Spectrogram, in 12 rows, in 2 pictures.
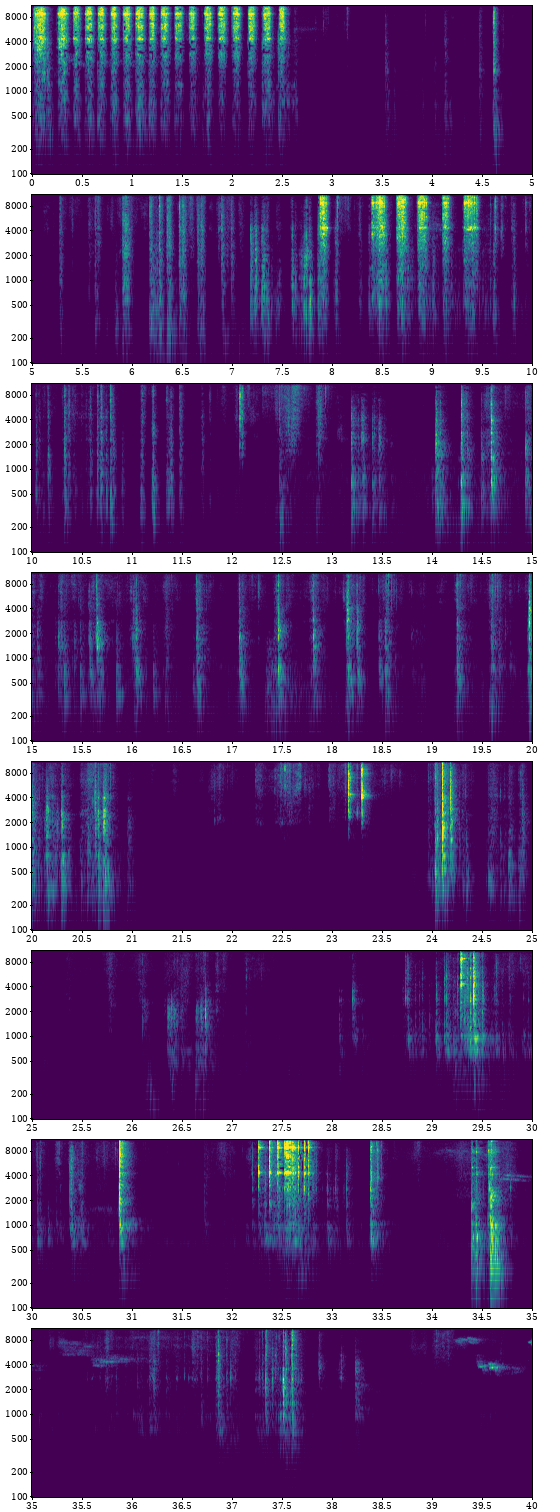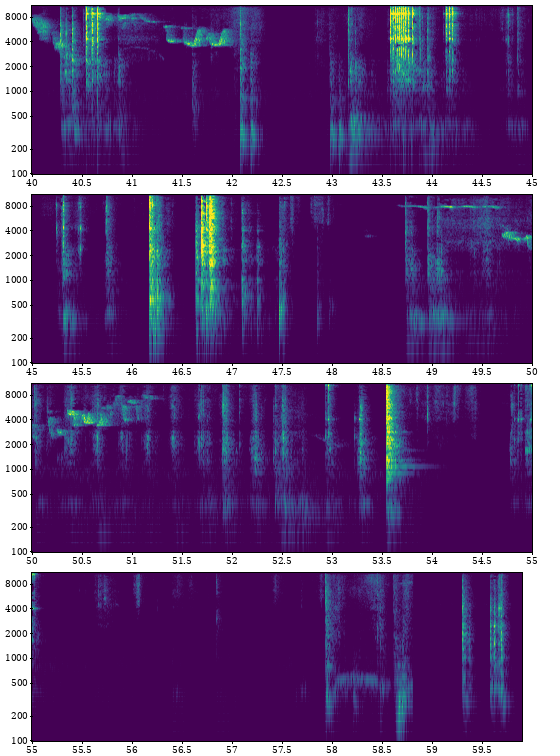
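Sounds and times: screwdriver clicking and scraping: 0.0 - 3.2, 7.7 - 10.4, 43.6 - 45.6
plastic panels knocking and rattling: 3.4 - 8.4, 9.0 - 12.0, 13.1 - 21.1, 45.3 - 47.6.

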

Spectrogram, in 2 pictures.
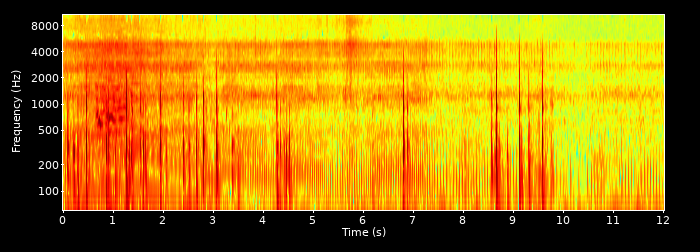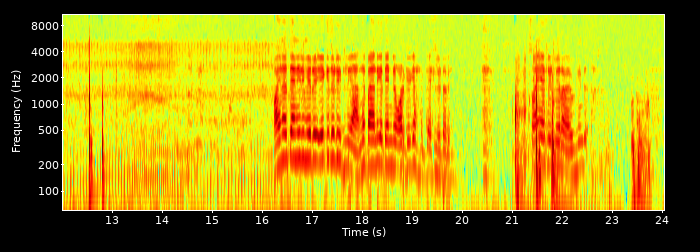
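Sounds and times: motorcycle jolting knocks and rattles: 0.0 - 15.2, 21.0 - 24.0
motorcycle engine running: 0.0 - 17.7, 21.0 - 22.3.

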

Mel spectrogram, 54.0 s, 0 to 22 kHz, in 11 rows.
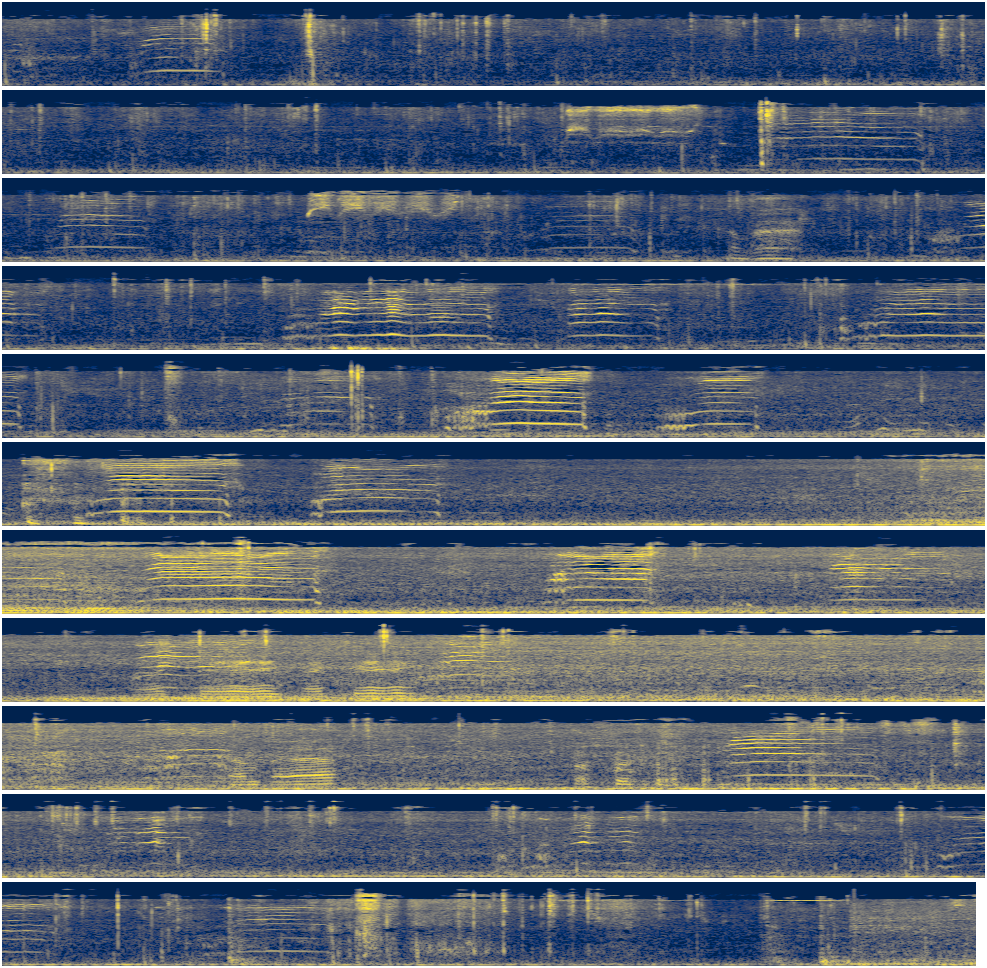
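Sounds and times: cat meowing: 0.6 - 1.2, 8.1 - 10.6, 12.5 - 13.1, 14.4 - 15.1, 16.1 - 18.2, 18.9 - 19.8, 21.0 - 23.5, 25.0 - 26.9, 29.4 - 31.2, 32.2 - 34.4, 35.0 - 35.5, 36.5 - 37.1, 40.0 - 40.5, 42.8 - 43.8, 44.6 - 45.4, 46.7 - 47.8, 48.9 - 50.8.

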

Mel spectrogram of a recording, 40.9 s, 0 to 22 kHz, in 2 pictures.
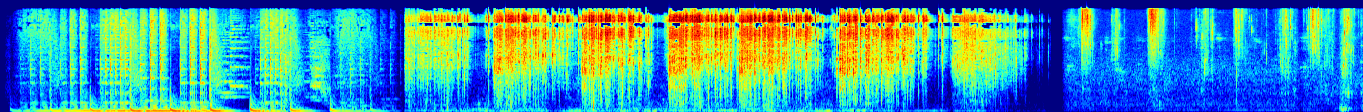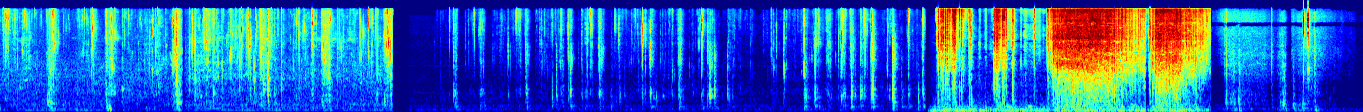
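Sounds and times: slime crackling and squishing: 6.1 - 15.4, 16.0 - 26.4, 27.0 - 38.6.

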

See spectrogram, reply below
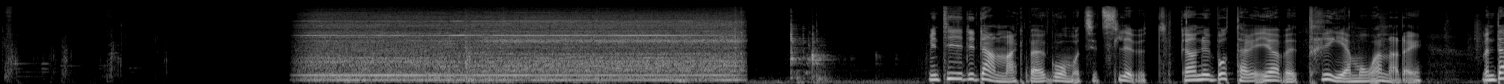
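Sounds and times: vacuum cleaner running: 2.9 - 7.5.

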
